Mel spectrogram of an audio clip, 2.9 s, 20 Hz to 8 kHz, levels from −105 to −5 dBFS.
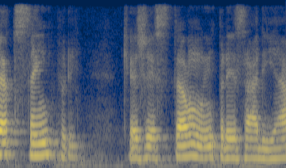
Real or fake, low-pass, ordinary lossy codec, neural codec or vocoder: real; 7.2 kHz; none; none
